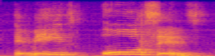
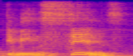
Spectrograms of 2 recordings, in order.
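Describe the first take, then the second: First: "all" drawn out slowly, then falling; stress on "all". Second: Said in the usual way. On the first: Shown as a demonstration. Preacher explaining that the plural covers every sin, stressing "all". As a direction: lean slowly on the word "all". Teacher contrasting two readings of plural.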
